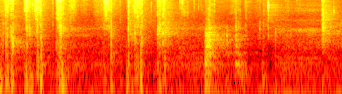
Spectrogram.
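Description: Oracle cards shuffled by hand for a thirteen-card reading, a run of crisp riffling bursts and soft slaps in an irregular rhythm, close and fairly loud with no talk.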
